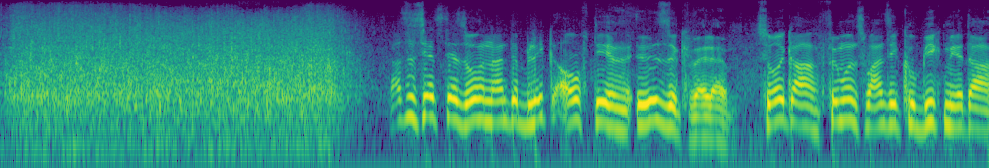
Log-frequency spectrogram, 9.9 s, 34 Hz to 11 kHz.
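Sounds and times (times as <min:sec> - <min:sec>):
water gushing from a pipe into a pit: 0:00.0 - 0:03.6
speech: 0:04.0 - 0:09.8.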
